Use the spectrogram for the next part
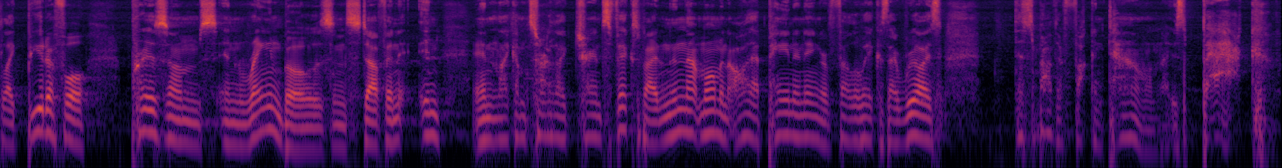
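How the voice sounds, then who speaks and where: A man's voice: mid-range voice, a little mellow. A male comedian telling a story on a club stage in a rambling, self-mocking way, full of fillers. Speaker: stand-up comedian. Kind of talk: stand-up storytelling.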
